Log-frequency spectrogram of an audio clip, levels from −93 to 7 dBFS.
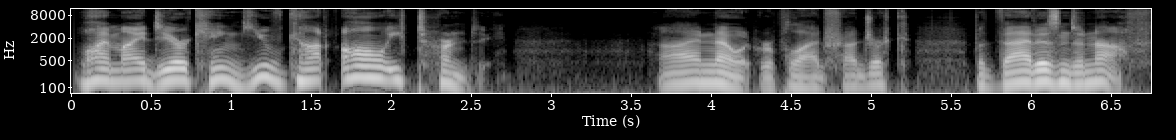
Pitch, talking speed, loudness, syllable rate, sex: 130 Hz, 150 wpm, -18 LUFS, 4.9 syllables/s, male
